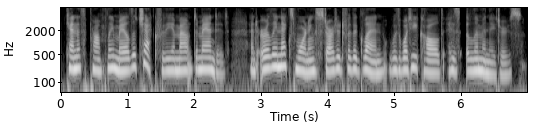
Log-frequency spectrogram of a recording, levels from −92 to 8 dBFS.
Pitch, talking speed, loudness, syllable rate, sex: 195 Hz, 195 wpm, -17 LUFS, 5.9 syllables/s, female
